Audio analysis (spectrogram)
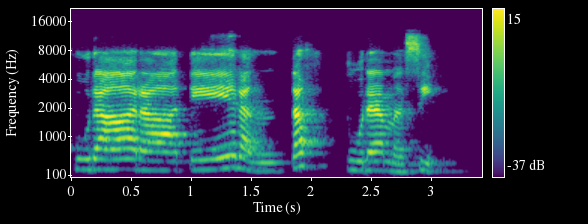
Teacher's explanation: Here visarga followed by pa upadhmaniya.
